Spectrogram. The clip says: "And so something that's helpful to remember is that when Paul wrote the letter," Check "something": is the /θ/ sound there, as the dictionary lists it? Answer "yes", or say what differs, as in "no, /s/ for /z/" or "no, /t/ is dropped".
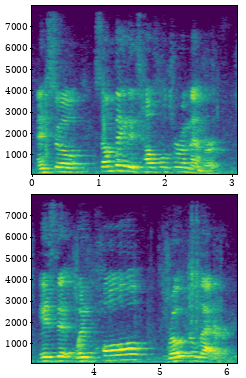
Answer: yes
